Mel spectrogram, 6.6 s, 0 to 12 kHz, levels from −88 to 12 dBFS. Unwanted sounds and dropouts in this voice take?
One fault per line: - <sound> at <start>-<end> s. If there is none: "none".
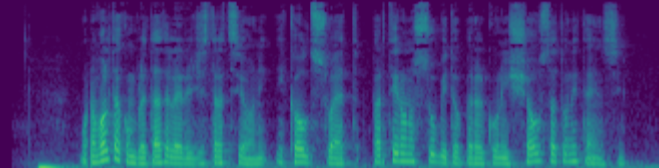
- dropout at 0.9-0.9 s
